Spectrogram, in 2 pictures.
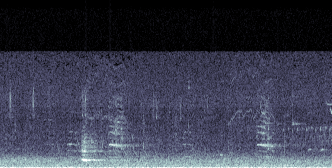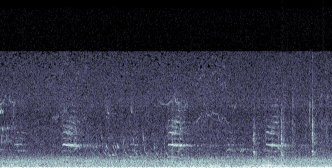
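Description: Near silence: a faint low outdoor rumble, with short high bird chirps every couple of seconds and a brief trill midway.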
